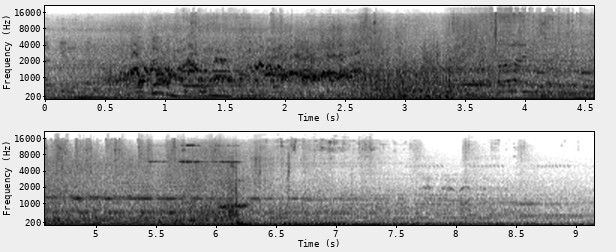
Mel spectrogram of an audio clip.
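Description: Car tires skidding as a vehicle brakes hard to a stop, a loud squeal over engine rumble that cuts off sharply, with voices and background noise around it.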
